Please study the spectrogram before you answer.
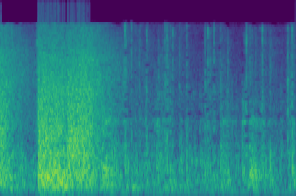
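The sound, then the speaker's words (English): Rifle gunfire in a night shootout among rocks: one loud blast near the start, then a few fainter, scattered cracks over a steady noisy background. “Now they've stopped shooting.”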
